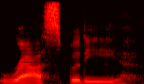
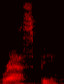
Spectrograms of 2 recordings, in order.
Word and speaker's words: raspy: The sexy, raspity voice. Raspity. Voice. Isn't that how you say it? Raspy. Raspy. There's no itty in it.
